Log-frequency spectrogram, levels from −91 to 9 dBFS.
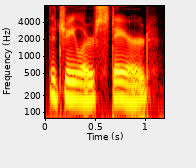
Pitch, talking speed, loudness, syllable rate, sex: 170 Hz, 150 wpm, -14 LUFS, 4.8 syllables/s, female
